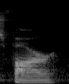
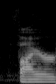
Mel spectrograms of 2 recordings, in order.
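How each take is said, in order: First: "fire" flattened into "far"; Oklahoma "fire". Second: "fire" with its full long-I vowel; standard "fire". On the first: Newcomer showing local speech, "fire" said as "far". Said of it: "fire down here in Oklahoma is far". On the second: Newcomer comparing local speech, "fire" in full. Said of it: "down here in Oklahoma is far". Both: Shown as a demonstration.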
